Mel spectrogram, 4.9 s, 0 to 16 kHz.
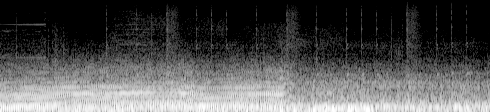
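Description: A turbocharged Audi RS6 or BMW M5 accelerates hard from inside the cabin, its engine note rising through the revs, dropping sharply at a gear change, then building again under a loud roar.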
